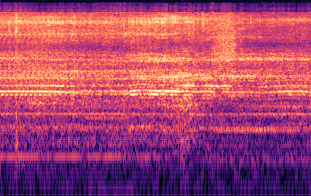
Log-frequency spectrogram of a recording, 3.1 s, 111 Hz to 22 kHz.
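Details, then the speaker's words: Wombot Exilis 3D printer powered on during BPS V3 extruder install, bed and extruder cold at 14 and 15°: steady whirring hum with fixed whining tones; cooling fans noisy at first, owner wants better fans. "these fans are a little bit noisy at first uh I'll just turn it on to make sure everything appears to be okay I really need to get some better fans"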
